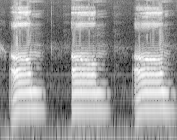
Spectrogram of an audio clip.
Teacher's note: Chữ O là diphthong hai nhịp, chúng ta phải đọc kéo dài chữ O trước rồi mới đóng chữ O lại.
